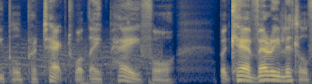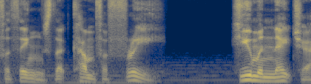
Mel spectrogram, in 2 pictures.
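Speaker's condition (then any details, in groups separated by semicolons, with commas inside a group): No condition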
